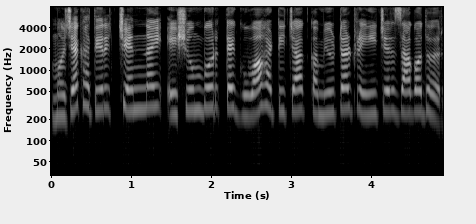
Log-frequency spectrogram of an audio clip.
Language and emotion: Goan Konkani, neutral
